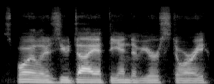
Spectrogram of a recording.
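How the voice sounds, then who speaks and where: A man's voice: low-pitched, little pitch movement, a little fast, fairly bright tone, clear, resonant tone, dry recording, studio quality. A man co-hosting a comedy show, bantering casually and mockingly reading internet stories aloud in a sarcastic, sweary way.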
